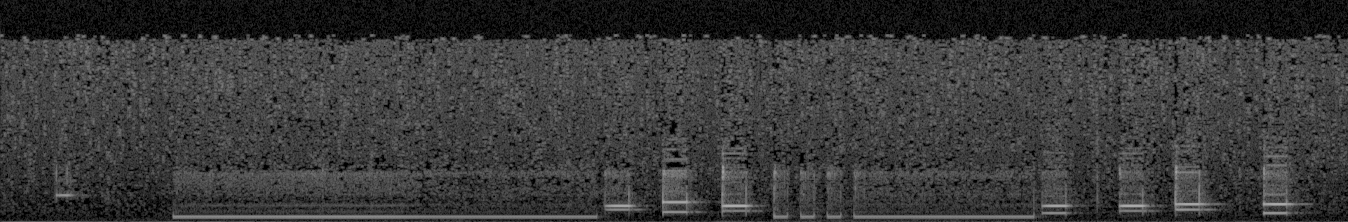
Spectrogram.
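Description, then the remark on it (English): A steady dial tone hums, then a quick run of touch-tone keypad beeps as a number is punched in for an outgoing call from a blocked phone number, pausing for another stretch of dial tone before more beeps follow, clear with no talking. “Part of the problem is that I'm blocking my phone number and then they get an unknown.”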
